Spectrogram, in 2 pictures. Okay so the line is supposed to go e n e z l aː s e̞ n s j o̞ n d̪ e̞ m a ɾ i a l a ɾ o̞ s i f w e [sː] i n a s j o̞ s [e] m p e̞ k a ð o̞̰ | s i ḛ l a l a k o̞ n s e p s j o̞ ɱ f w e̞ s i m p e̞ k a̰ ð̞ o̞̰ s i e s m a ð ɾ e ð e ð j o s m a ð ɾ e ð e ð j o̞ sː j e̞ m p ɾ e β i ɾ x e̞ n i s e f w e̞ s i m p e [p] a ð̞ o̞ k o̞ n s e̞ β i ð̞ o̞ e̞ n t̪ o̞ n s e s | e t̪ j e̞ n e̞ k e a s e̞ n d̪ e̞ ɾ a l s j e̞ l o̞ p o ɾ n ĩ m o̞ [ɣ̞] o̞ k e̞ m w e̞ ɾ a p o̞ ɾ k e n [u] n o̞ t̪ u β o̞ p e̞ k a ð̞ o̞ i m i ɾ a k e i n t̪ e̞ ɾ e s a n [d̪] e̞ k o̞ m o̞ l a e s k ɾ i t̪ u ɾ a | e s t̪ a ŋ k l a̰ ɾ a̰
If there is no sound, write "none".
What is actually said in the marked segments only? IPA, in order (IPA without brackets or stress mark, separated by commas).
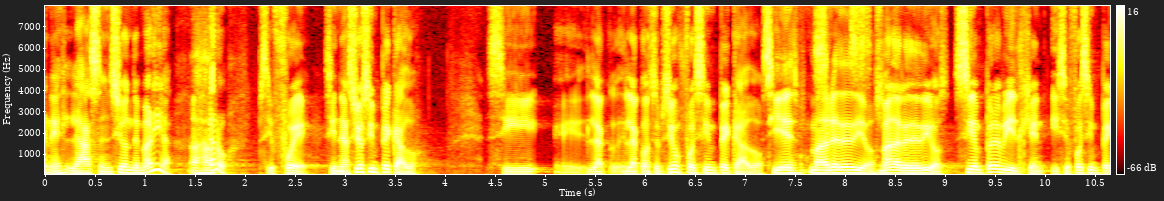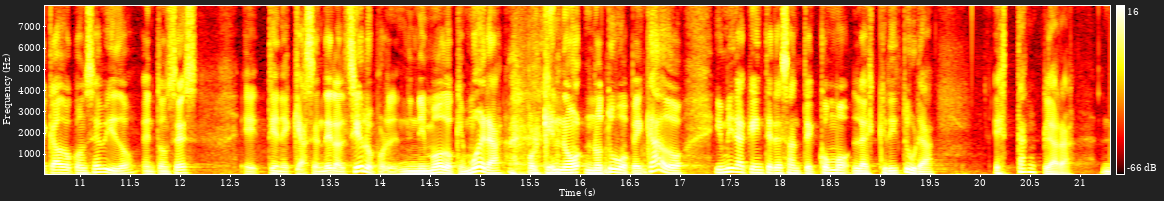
s, i, k, ð̞, o, t̪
